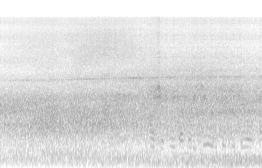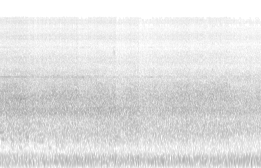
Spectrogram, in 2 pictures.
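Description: Jet airliner engines on the takeoff roll: a steady distant roar that grows slightly louder.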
